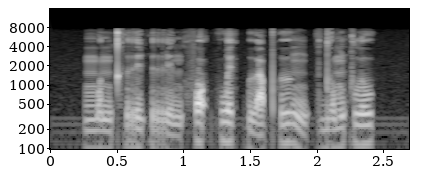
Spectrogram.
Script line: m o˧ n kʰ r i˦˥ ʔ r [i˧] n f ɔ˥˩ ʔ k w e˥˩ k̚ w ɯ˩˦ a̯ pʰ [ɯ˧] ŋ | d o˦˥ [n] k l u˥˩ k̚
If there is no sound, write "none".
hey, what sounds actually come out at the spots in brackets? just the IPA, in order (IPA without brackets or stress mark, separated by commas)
i˨˩, ɯ˥˩, m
